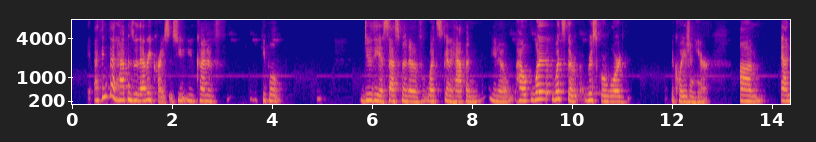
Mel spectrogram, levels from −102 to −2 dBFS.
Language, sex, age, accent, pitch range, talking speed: English, female, 40-59, American, 185-220 Hz, 135 wpm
